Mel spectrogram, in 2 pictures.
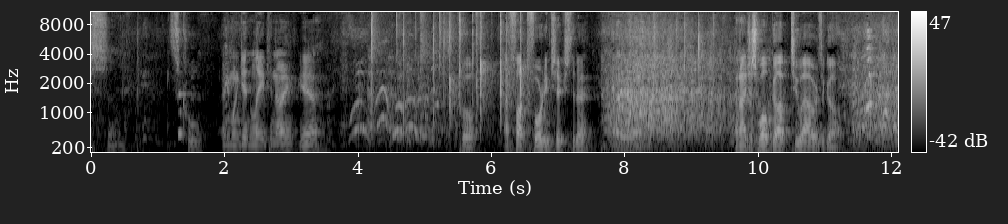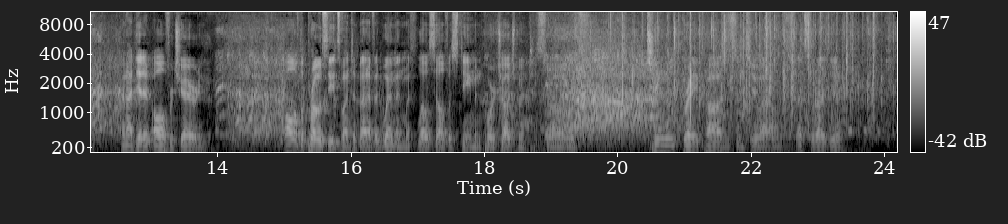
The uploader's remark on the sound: delivers an outrageous performance at the 2013 Just for Laughs Festival in Montreal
